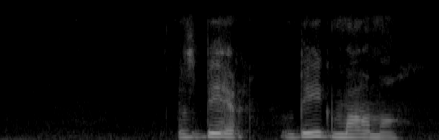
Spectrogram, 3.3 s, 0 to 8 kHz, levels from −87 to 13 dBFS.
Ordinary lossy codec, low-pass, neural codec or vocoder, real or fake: Opus, 32 kbps; 7.2 kHz; vocoder, 22.05 kHz, 80 mel bands, Vocos; fake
